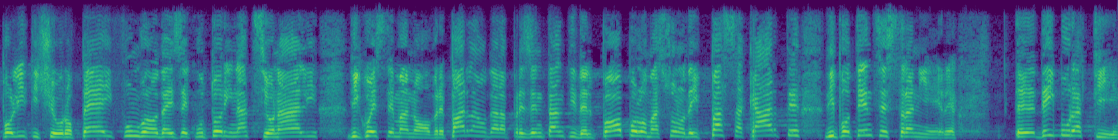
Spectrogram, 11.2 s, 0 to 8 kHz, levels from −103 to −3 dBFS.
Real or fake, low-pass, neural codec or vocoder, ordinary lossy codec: real; 7.2 kHz; none; Opus, 32 kbps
